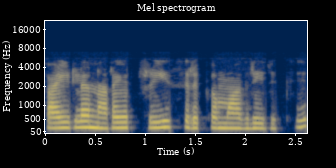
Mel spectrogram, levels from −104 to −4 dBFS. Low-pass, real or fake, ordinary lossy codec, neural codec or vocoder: 7.2 kHz; real; none; none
